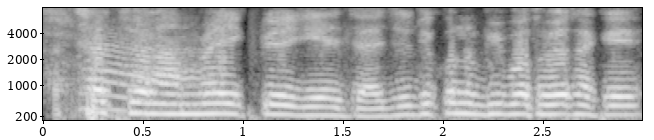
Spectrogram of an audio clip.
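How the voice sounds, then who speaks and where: A woman's voice: sits high, steady tone, fast, crowd noise, close to an everyday voice. A woman voicing a cautious, worried young member of a group of friends in a cartoon. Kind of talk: amateur Bangla cartoon dubbing.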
